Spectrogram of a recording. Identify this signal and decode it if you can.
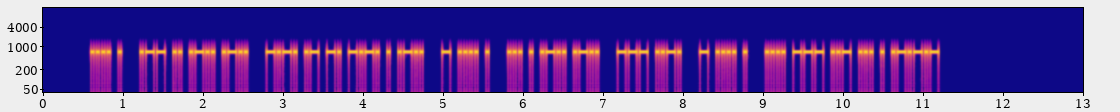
Morse code, heard as a keyed tone, about 34 wpm, 700 Hz. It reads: HE WILL CANCEL THE SELL OF THE HOUSE.
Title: Sentences from Top 1200 Words 35wpm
